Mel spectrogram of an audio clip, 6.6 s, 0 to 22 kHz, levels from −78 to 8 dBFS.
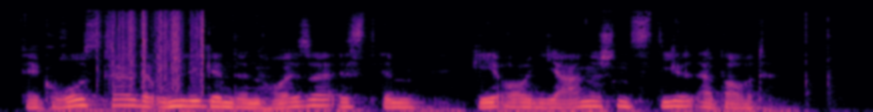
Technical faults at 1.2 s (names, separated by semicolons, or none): cable scratch noise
